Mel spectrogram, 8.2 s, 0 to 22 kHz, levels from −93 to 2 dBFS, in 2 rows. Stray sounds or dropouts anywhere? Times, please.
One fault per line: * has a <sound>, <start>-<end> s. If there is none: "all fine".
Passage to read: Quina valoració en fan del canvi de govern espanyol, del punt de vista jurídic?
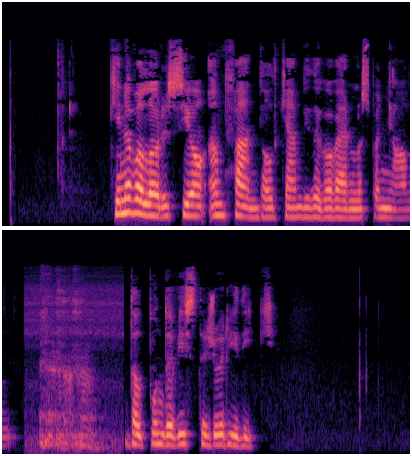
* has a throat clearing, 4.4-5.2 s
